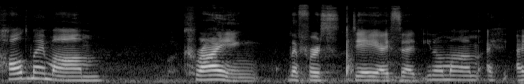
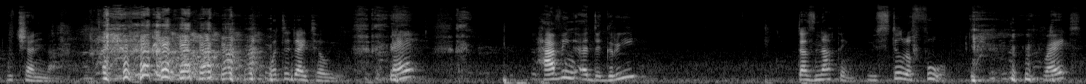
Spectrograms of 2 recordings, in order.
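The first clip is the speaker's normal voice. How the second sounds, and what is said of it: Put-on accent imitating her mother. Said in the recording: “let me do the accent.”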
